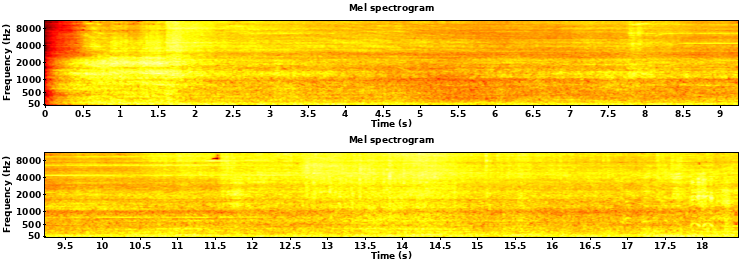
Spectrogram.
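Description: Loud, deep, steady rumble from a film soundtrack's spacecraft engines, played over a huge venue's sound system. Voices are heard briefly at the start.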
